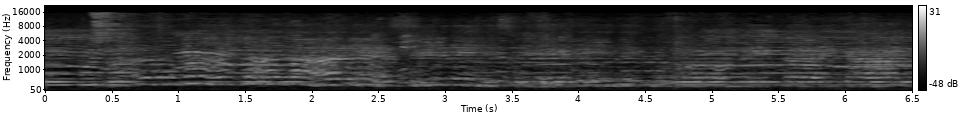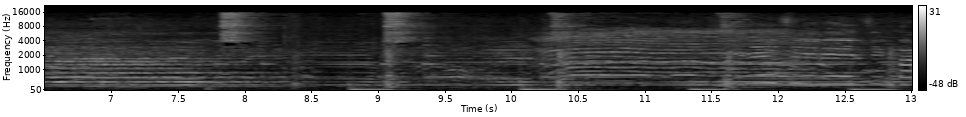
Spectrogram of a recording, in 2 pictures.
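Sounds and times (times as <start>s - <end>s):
wavering singing: 0.0s - 13.0s
deep drum beat: 7.7s - 13.0s
hand drum strikes: 7.7s - 13.0s.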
